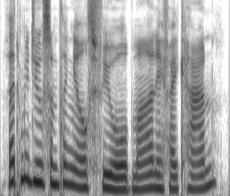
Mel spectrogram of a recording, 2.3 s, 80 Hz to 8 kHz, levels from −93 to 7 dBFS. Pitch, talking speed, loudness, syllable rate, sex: 230 Hz, 315 wpm, -15 LUFS, 7.4 syllables/s, female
